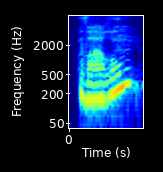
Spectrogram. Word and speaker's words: warum: প্রথমটা ভাস, ওয়াস, was, ভান, ওয়ান, ভেয়া, wer, ভি, wie, wie, warum, warum, wo, wo, woher, woher, der, wohin। wohin, wohin, এই যে ডব্লিউটাকে আমরা ভি উচ্চারণ করতেছি, সবসময় ভি উচ্চারণ করবেন।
